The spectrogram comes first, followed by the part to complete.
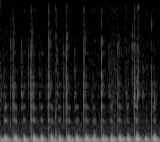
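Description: A person laughing, a quick high-pitched giggle in even pulses of about ten a second.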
